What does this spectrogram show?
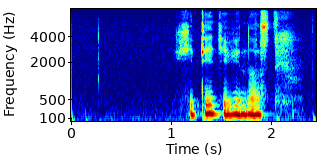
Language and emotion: Russian, neutral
